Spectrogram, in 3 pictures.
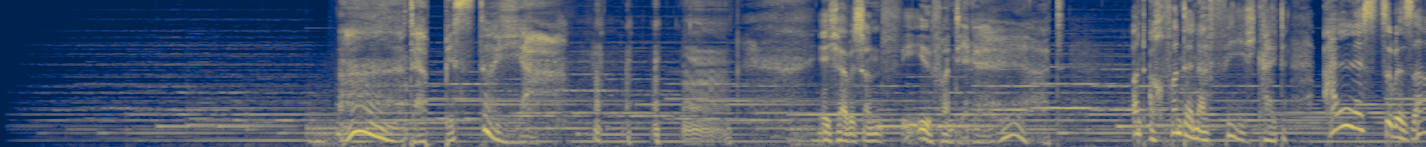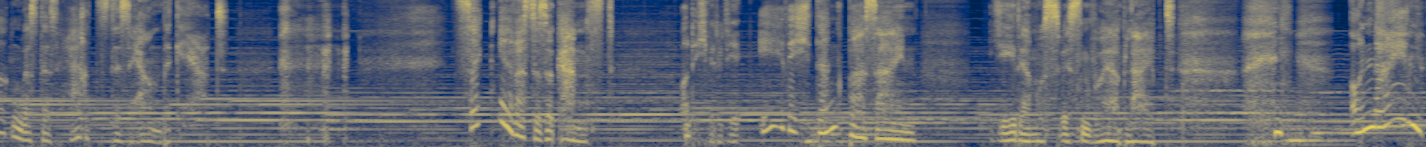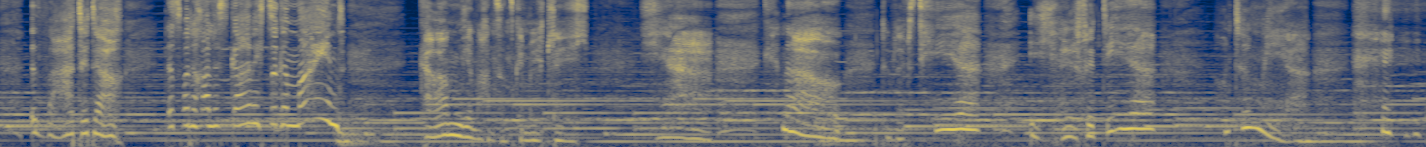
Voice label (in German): Fiese Hexe; Game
